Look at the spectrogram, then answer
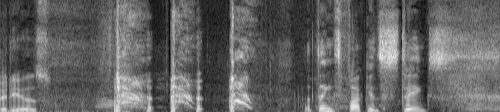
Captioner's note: coughs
